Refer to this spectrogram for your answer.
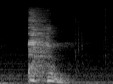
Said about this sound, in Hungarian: és te is ilyen nagy, nagy lendülettel gyakorlatilag szinte összeesel, leesel róla, és így kicsit köhögsz.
